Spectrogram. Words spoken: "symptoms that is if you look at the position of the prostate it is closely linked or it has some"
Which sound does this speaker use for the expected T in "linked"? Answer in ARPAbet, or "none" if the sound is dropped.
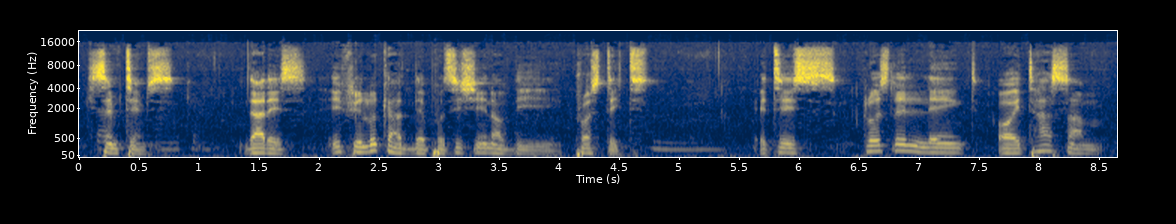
T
